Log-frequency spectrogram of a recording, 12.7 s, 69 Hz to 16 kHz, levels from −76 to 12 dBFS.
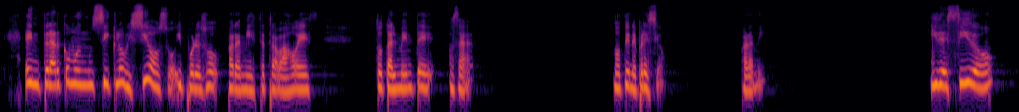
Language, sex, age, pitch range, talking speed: English, female, 20-39, 225-275 Hz, 115 wpm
